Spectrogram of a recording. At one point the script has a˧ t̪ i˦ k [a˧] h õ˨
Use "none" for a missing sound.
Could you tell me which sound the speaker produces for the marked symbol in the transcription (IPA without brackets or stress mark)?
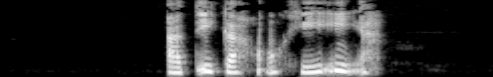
a˧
